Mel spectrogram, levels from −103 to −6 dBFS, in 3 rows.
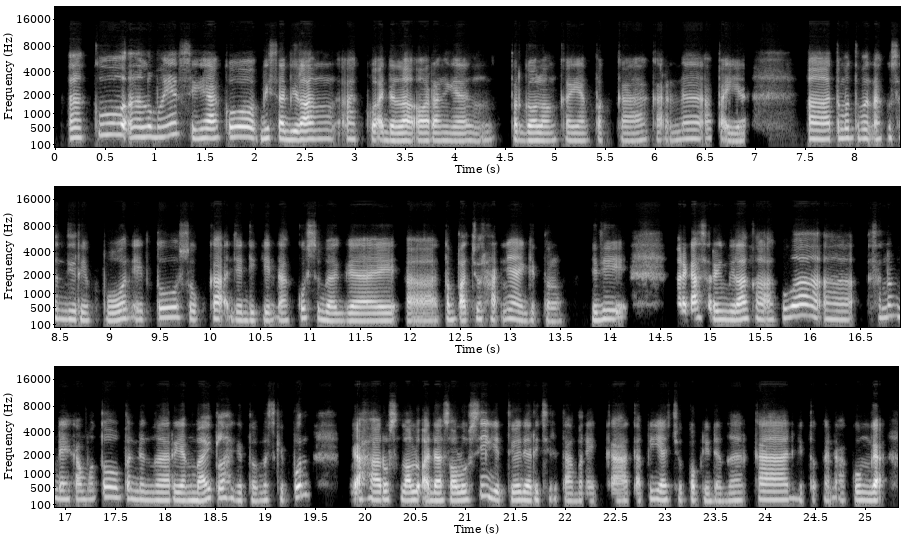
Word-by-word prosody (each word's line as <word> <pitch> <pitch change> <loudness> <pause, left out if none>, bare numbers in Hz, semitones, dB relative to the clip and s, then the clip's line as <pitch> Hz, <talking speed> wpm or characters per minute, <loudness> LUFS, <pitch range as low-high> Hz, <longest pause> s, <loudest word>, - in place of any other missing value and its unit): Aku, 250 +4 -1 0.3
e - - +2
lumayan 275 +5 0
sih, 230 - -4
aku 245 +2 -1 0.3
bisa 235 -2 +3
bilang 210 +1 +6 0.3
aku 210 -1 -7
adalah 185 -1 +5
orang 185 0 +3
yang 175 +1 -1 0.4
tergolong 185 -2 +2
kayak 180 -1 -1
peka, 180 0 -8 0.3
karena 190 +3 -7 0.2
apa 235 - -6
ya, 175 - -3 0.7
eee, 215 -1 +4
teman-teman 230 0 -3
aku 245 +3 -9
sendiri 210 -3 -3 0.2
pun 185 +4 +1
itu 205 +3 -5 0.3
suka 205 +1 -3 0.2
jadiin 185 0 -4
aku 190 +5 -4
sebagai, 175 -3 +2 0.3
eee, - - -1
tempat 200 -3 +3
curhatnya 220 0 -3 0.2
gitu 185 - -12
loh. 165 +1 -11 0.3
Jadi, 195 +3 -1 0.7
mereka 210 +1 +6
sering 205 0 0
bilang 205 +3 +6
ke 215 - -2
aku, 205 +3 -14
"Wah, 300 0 +6
eee, 210 -1 -3 0.3
senang 280 +3 -6
deh 215 0 0
kamu 210 +1 -3
tuh 265 0 +4
pendengar 190 -2 -1
yang 185 0 +2
baik 185 +7 +3
lah," 240 -1 -1
gitu, 185 -1 -7
meskipun 200 +8 +1 0.5
enggak - - +5
harus 195 +1 +3
selalu 185 -1 +4
ada 180 -1 +6
solusi 190 +7 +1
gitu 195 0 -3
ya - - +2
dari 190 +1 +2
cerita 230 -5 -7
mereka, 175 0 -7 0.2
tapi - - -6
ya - - +5
cukup 185 -1 -4
didengarkan 190 +3 0
gitu 185 - -11
kan, - - -7
aku 180 - -8
enggak 185 0 +6
200 Hz, 160 wpm, -24 LUFS, 185-220 Hz, 0.7 s, bilang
